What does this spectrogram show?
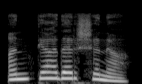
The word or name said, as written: ಅಂತ್ಯಾದರ್ಶನ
